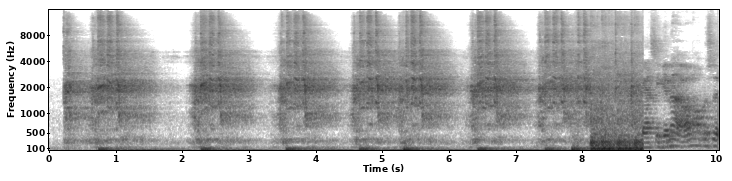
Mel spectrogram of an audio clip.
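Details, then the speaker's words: Quad stored in a garage, cold after a couple of days unused, being started: short cranking bursts about every second, engine never catching; hard starting, starter motor suspected (stuck or worn brushes) and to be removed and cleaned. "sobre todo cuando está en frío, que no se ha cogido en un par de días, le cuesta bastante arrancar."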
